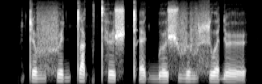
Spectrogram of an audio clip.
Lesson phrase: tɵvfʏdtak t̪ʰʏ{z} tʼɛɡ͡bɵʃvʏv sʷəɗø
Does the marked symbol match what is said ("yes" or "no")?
no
